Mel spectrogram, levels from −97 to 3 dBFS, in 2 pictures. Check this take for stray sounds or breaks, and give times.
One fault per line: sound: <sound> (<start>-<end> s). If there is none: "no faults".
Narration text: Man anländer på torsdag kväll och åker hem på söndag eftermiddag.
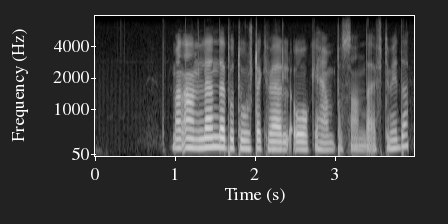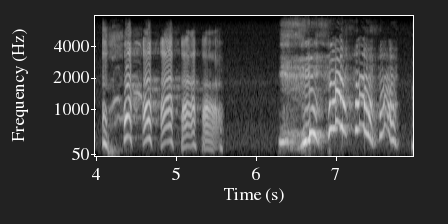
sound: laugh (4.1-5.6 s)
sound: laugh (6.3-7.8 s)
